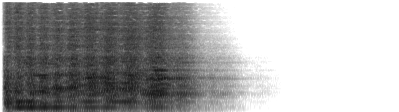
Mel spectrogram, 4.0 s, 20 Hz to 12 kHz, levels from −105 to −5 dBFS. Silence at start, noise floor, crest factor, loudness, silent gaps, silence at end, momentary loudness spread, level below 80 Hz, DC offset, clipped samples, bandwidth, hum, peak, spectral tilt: 0.05 s; -73 dBFS; 16 dB; -13 LUFS; none; 2.05 s; 8 LU; -48 dBFS; under 0.1%; under 0.1%; 11.5 kHz; none; 0 dBFS; -2.5 dB/octave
